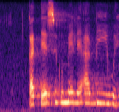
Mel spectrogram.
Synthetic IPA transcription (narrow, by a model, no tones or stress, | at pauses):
k̬ad̥ʱesik̬umɛlɛʔaɓiːwɛ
